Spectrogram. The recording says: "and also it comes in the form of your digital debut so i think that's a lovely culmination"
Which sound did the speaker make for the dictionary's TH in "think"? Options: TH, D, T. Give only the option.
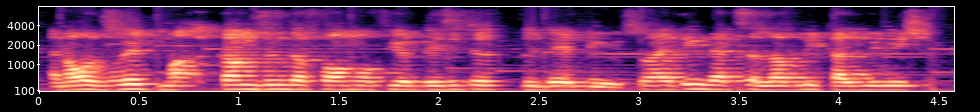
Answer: T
